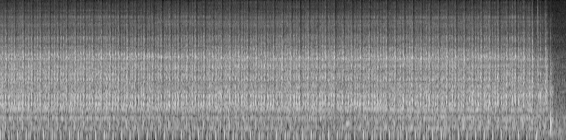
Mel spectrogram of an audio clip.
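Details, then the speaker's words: Cheap Chinese kids quad, sat for years, fuel poured down the carburetor after a failed bump start: even starter chugging at about three per second for eleven seconds, never firing. Cranks, won't start; possibly flooded, carb may need cleaning. "Nada. Okay. Try putting some more in there. Nope, not too much more, but I might have flooded it."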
